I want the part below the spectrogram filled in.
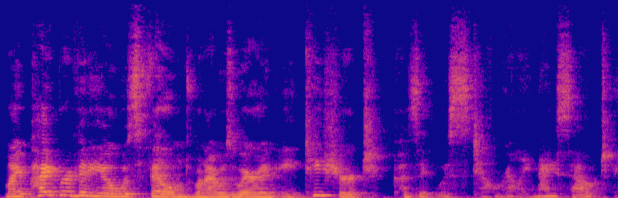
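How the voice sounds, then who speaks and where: A woman chatting on a sewing livestream, rambling happily through viewer comments with plenty of fillers and wry self-deprecating asides. Her everyday voice sits fairly deep. The sound has a noticeable room echo, as from a home studio. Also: lively intonation, brisk, fairly bright tone. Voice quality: deep speaking voice in everyday talk. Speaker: sewing channel host on a livestream. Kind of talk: casual livestream chat reading viewer comments.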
